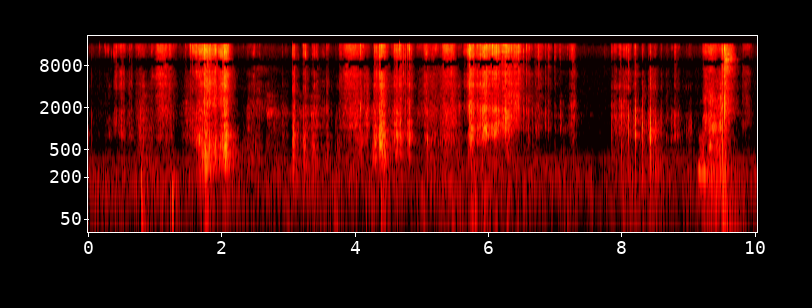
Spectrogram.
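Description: White paper seal being peeled and torn off the mouth of a new cornstarch container, in several short tearing bursts.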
